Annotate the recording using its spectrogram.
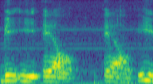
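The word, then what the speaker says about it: Belle: But we spelled it B-E-L-L-E, but we pronounced it Bell.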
